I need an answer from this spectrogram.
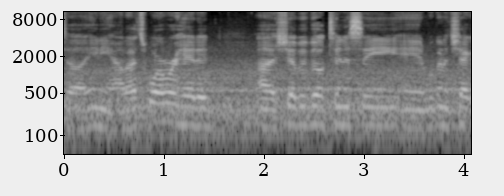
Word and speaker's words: Shelbyville: is actually Shelbyville Tennessee the locals in Shelbyville Tennessee pronounce it like this shovel so it literally sounds like you're saying the work show hole but it's Shelbyville Tennessee and that is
